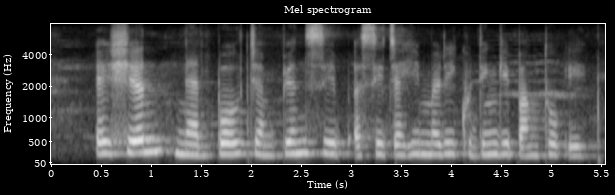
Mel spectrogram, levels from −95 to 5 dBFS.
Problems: background sounds at intervals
